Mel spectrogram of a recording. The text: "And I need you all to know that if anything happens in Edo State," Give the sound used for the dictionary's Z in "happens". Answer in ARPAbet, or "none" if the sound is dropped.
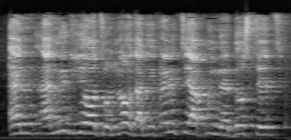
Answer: none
